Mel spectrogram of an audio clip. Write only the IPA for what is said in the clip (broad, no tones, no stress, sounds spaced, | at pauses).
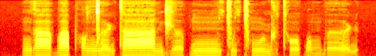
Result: ŋ ɡ aː b a pʰ ɔ ŋ͡ǀ əː ɳ t aː n d͡ʒ əː ɓ ũː ǀ ũ ǀʰ ũː ɖ u tʰ ɔ̃ ɓ ɔ m b əː ɳ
